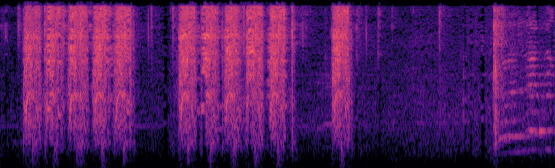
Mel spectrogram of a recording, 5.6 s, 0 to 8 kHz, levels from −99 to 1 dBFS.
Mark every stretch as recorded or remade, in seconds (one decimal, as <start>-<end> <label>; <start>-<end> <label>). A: 0.0-0.8 recorded; 0.8-4.2 remade; 4.2-5.6 recorded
